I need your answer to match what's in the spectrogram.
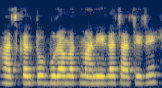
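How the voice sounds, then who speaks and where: A woman's voice: high-pitched, monotone, moderate pace, fairly bright tone. A woman voicing a meddling young married neighbor who gossips and gives pushy advice.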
